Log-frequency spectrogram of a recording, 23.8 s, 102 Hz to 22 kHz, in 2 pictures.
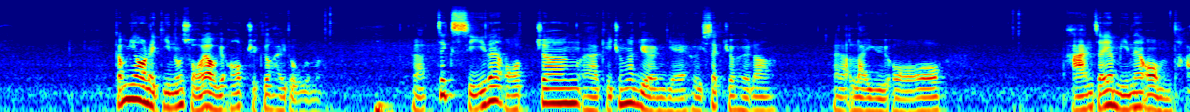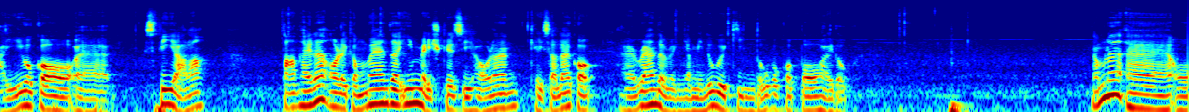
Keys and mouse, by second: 10.2 click, 14.8-15.9 drag.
